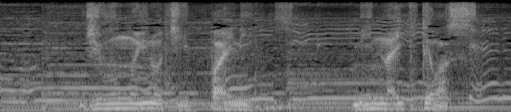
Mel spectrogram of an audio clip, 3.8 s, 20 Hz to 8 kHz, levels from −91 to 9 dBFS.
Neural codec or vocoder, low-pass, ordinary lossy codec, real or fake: none; 7.2 kHz; none; real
